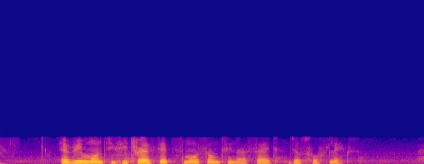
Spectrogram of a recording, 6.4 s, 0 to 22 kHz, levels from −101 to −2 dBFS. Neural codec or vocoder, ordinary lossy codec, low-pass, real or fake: none; none; 3.6 kHz; real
